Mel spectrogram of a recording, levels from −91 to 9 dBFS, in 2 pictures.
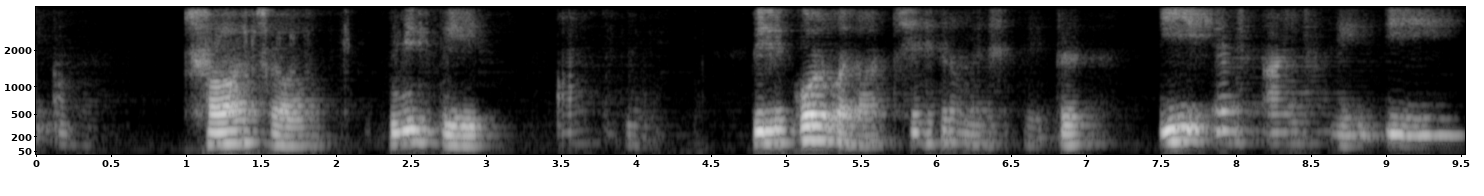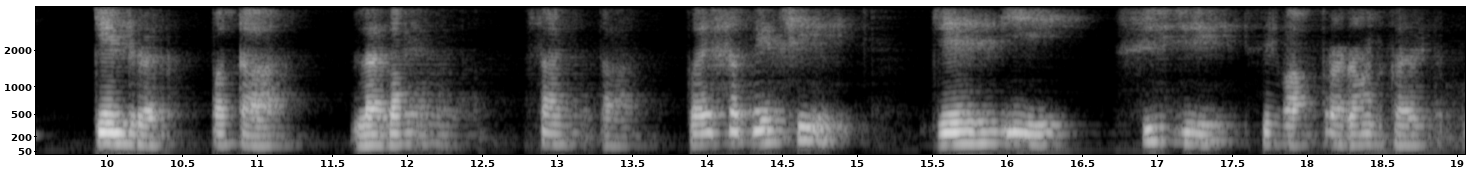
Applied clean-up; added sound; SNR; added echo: neural mask model DeepFilterNet 3.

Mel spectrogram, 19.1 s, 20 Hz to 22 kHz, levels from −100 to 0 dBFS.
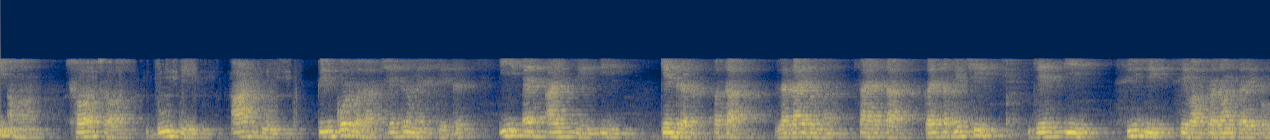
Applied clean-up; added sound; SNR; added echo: neural separator model SepFormer DNS4.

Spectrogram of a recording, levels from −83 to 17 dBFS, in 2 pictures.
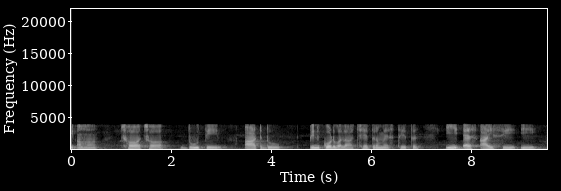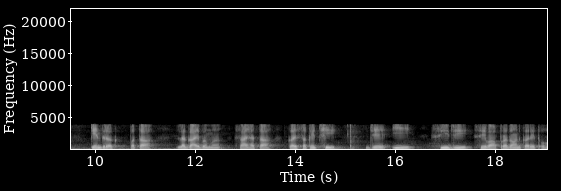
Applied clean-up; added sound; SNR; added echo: none; none; none; none.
